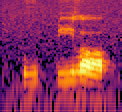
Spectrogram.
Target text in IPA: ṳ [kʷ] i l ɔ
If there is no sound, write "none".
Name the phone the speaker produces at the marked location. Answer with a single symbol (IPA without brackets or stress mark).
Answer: k͡p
